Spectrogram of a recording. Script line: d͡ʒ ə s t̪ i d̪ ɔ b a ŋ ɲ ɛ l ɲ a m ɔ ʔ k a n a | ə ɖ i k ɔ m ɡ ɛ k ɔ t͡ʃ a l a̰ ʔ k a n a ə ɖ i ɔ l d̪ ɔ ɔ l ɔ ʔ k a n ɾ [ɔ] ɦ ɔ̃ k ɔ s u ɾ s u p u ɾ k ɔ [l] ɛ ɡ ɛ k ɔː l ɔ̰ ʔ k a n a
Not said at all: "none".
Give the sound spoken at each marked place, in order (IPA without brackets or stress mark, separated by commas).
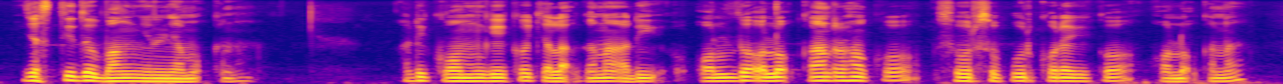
ɔ, ɾ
